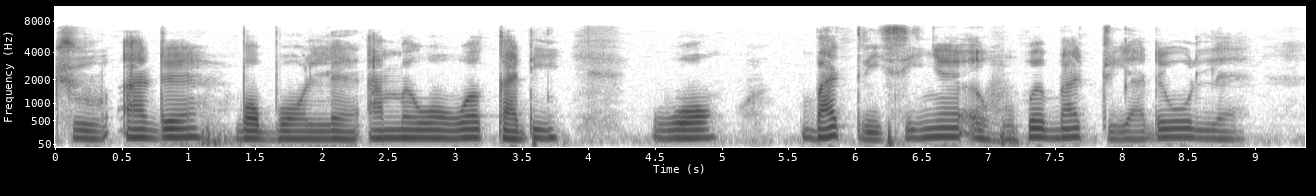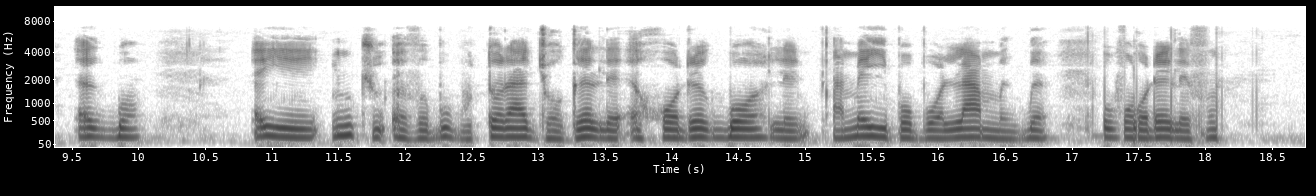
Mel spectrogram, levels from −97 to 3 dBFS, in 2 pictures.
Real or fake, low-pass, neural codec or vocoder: real; 7.2 kHz; none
